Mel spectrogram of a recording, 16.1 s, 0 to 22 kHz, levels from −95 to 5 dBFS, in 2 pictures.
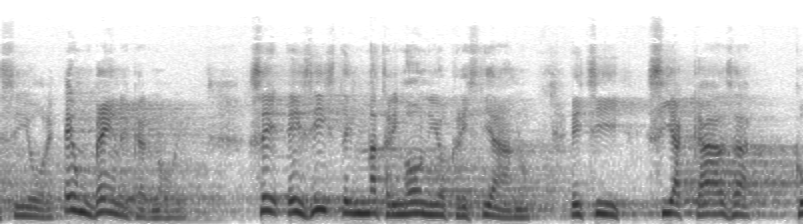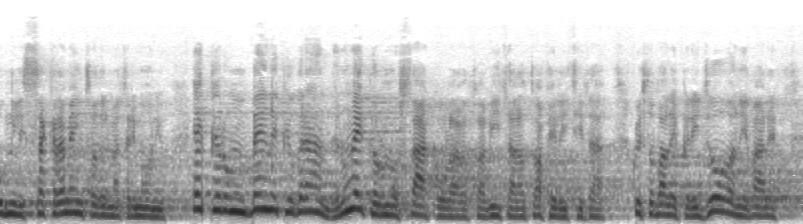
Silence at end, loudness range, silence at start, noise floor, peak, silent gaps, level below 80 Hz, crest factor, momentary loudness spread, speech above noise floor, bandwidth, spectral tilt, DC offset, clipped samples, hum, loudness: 0 s; 4 LU; 0 s; -44 dBFS; -8 dBFS; none; -68 dBFS; 14 dB; 10 LU; 22 dB; 9.6 kHz; -7 dB/octave; under 0.1%; under 0.1%; none; -22 LUFS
